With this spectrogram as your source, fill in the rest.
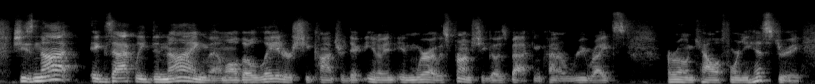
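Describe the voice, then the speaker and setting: A man at a fairly quick pace with an American accent, a fairly low pitch, and ordinary pitch variation. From US East Coast. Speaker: essayist and editor moderating a panel. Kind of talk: panel discussion. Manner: halting, many false starts.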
